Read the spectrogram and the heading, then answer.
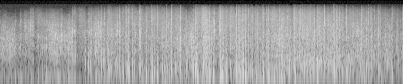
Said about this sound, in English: Those are the fireworks.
